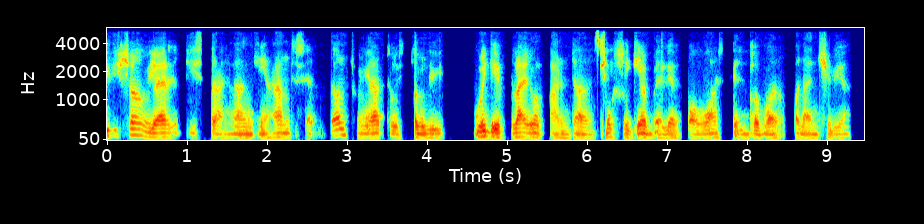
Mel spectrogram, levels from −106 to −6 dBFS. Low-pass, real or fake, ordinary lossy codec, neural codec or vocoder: 5.4 kHz; fake; none; codec, 24 kHz, 1.5 kbps, HILCodec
